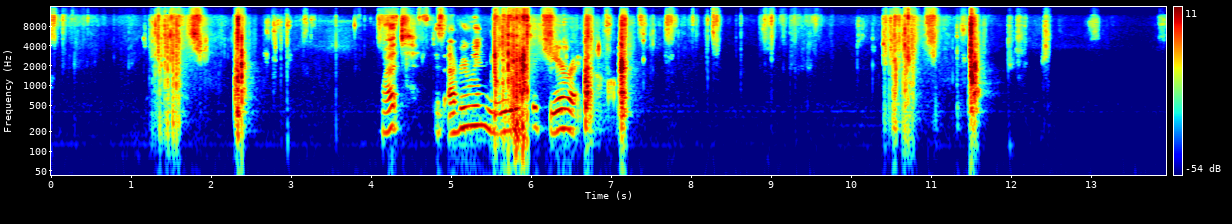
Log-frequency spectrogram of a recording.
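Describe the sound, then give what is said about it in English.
Oracle cards being shuffled in quick, papery bursts, with a short spoken question in the middle and brief pauses between the shuffles. “So with that, I'm going to go ahead and shuffle.”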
